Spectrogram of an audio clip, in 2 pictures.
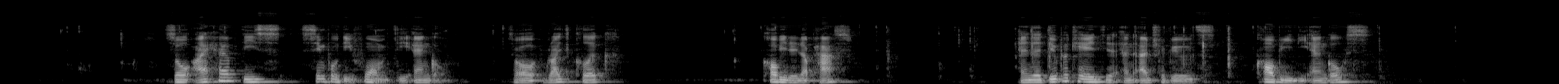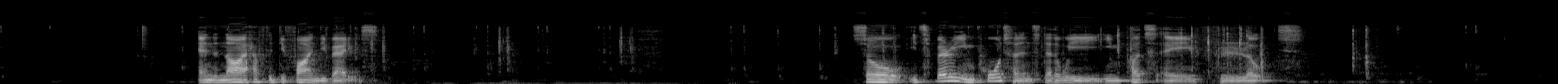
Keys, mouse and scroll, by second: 0.7 click, 1.7 click, 2.2 click, 5.0-8.9 right drag, 8.9 click, 9.5-10.8 middle drag, 10.8 shift+d, 11.7-13.0 drag, 13.6-14.7 middle drag, 14.7 click, 16.2 click, 17.9 click, 19.0 click, 19.4 g, 20.5 click, 20.6 g, 21.7 click, 21.8 g, 23.5 middle click, 24.5 g, 25.7 middle click, 26.2 scroll down 3, 26.8 ctrl+a.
